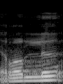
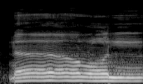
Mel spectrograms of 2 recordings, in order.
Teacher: second آپ نے نون کو کھینچنا بھی ہے را کو فتحہ را کو موٹا کر کے لام کے ساتھ ملائیں گے اور لام کو آپ نے ہلانا نہیں ہے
